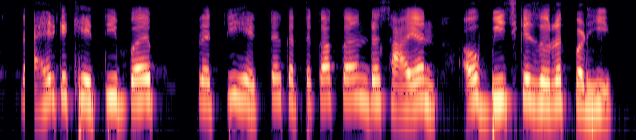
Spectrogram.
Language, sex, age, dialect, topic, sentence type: Chhattisgarhi, female, 18-24, Western/Budati/Khatahi, agriculture, question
